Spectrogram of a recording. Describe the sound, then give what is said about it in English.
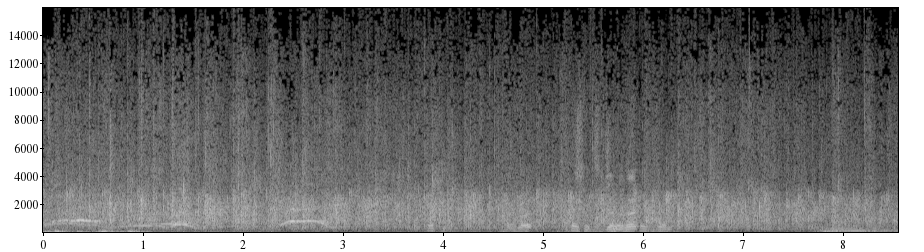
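An audience at a live talk event claps loudly and steadily to welcome a guest to the stage, with voices calling out and mingling with the dense applause throughout. “So, ladies and gentlemen, without further ado, to have, I'm sure, a conversation like no other, please give a massive welcome to Maajid Nawaz.”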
